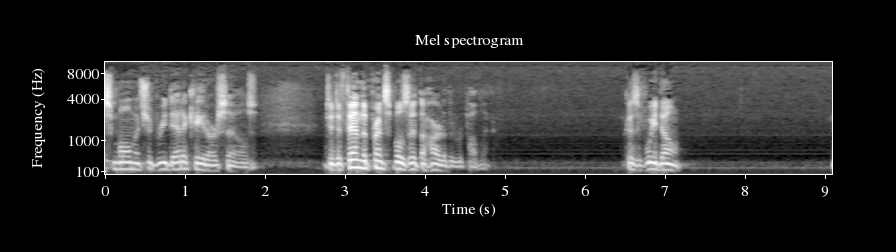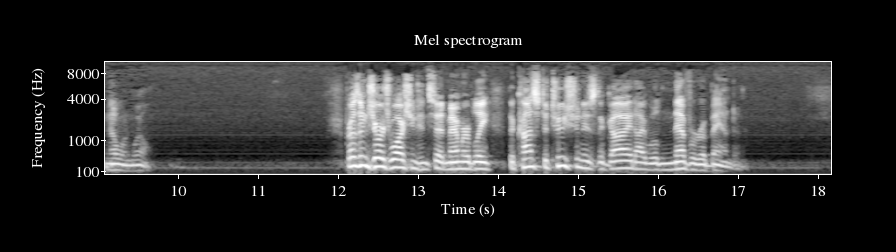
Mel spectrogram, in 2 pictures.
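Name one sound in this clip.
A middle-aged man speaks deliberately into a microphone, with long pauses.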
